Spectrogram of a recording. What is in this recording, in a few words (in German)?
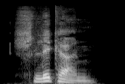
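"schlickern", German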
